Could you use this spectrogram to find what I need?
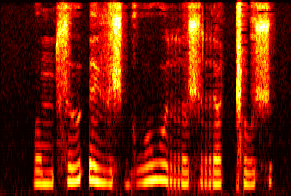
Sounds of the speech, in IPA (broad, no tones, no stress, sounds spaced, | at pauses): o m s ɯ ʔ e vʲ ə ʃ ɡʱ u w u r o ʃ r œ ǁ u ʃ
